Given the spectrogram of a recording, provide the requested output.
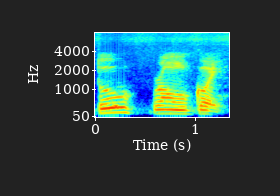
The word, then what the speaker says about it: Burrungkuy: the viewing platform for, is actually called, pronounced Burrungkuy, and the lower area is pronounced Anbangbang.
